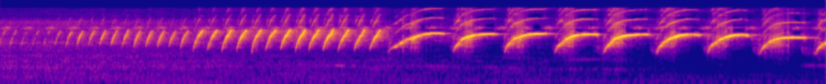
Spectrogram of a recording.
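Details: Gloster canary in training song: a soft rapid trill grows louder, then shifts to slower curved whistled notes repeated about three per second, bright and ringing.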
